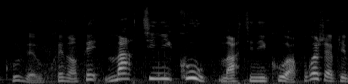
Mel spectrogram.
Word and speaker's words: Martiniku: Martinique, ils appellent ça Martinicou parce qu'ils peuvent pas prononcer le que, ils n'ont pas ça dans leur alphabet. Donc du coup c'est remplacé en cou, KU.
